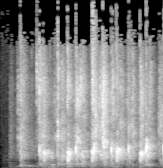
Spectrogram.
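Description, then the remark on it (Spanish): A short burst of applause from a group for a girl carried down by a firefighter, dense overlapping claps with a few sharper accents rising and falling over about two seconds, with no voices. “Luciana bajó en brazos del bombero y todos los aplaudieron.”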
